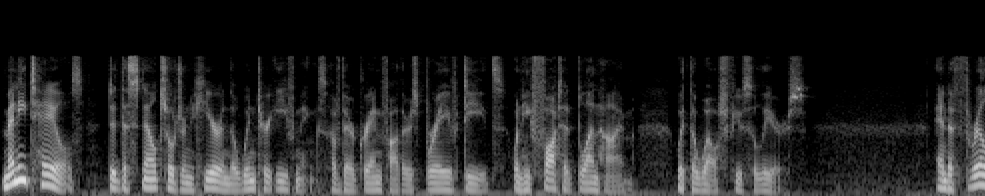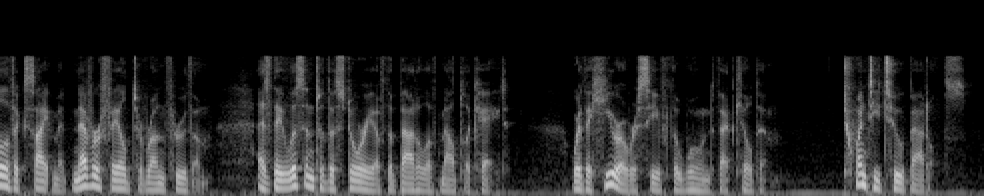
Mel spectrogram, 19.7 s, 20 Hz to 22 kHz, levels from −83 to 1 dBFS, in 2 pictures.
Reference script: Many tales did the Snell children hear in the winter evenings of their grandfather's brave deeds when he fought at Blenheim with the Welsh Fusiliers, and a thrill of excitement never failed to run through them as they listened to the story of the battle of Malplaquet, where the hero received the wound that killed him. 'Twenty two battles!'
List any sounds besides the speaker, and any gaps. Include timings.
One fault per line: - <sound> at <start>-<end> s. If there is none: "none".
none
